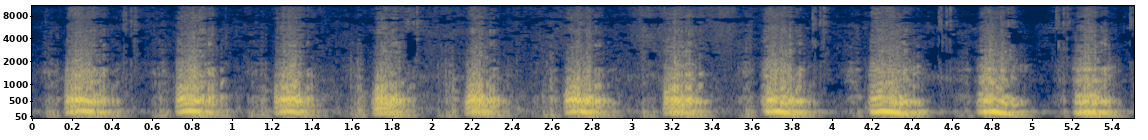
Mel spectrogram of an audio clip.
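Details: A lion gives a long series of deep, breathy grunts, eleven in total, spaced about half a second apart in a steady rhythm. Each grunt is loud and booming, and there is almost no background noise.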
